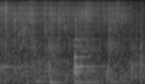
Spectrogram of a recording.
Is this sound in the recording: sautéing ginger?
yes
